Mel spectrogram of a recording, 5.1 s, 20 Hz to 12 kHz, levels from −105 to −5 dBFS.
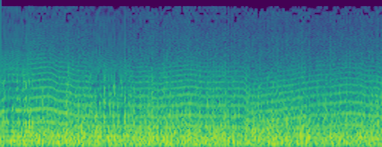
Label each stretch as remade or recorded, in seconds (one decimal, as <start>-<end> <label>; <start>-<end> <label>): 0.0-0.4 remade; 0.4-1.2 recorded; 1.2-1.7 remade; 1.7-5.1 recorded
